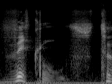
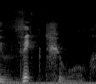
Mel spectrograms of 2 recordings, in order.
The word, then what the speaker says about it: victual: v t l e notice the pronunciation vit to vit um I have heard people say victual but I think the proper pronunciation is vitt vitt okay vittles are food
